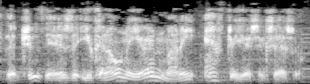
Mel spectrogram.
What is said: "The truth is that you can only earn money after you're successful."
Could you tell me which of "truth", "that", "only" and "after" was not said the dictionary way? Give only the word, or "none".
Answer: none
